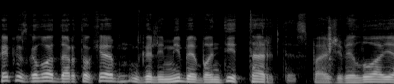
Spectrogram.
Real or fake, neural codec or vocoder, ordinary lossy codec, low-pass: real; none; MP3, 96 kbps; 14.4 kHz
